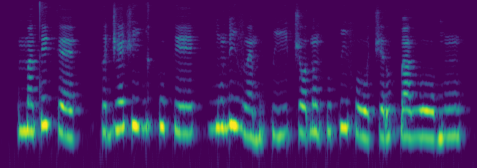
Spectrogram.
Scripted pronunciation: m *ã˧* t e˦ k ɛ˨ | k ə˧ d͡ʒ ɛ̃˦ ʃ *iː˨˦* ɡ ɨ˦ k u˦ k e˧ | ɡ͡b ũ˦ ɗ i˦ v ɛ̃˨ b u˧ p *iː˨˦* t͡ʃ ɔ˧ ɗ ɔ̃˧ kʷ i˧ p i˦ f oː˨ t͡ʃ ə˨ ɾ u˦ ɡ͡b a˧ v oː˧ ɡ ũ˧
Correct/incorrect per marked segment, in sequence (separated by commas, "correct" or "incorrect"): correct, incorrect, correct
